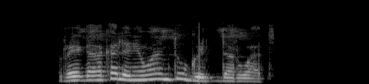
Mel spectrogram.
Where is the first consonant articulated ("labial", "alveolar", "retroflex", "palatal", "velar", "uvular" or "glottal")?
alveolar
